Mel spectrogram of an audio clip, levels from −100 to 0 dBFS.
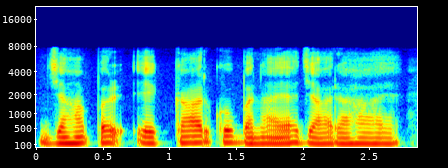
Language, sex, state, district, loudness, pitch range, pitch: Hindi, male, Jharkhand, Deoghar, -15 LUFS, 125-140 Hz, 135 Hz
